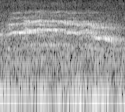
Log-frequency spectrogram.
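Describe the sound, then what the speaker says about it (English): A cat meows in the background of a workshop where a vehicle shaft is being inspected, a drawn-out, wavering cry held for about a second over low rumbling noise. "That cat's not having a good day."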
